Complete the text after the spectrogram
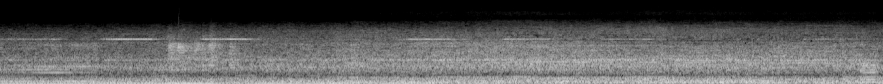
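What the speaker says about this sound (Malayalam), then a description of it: "നമ്മുടെ IC ഇറങ്ങി വരികയാണ് നമ്മുടെ വോൾവോ ഫാക്ടറിയിൽ നിന്ന്" A new Volvo 9600 13.5 m bus's engine rumbles steadily nearby while a few short electronic beeps sound early on, as it pulls slowly out of the factory.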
